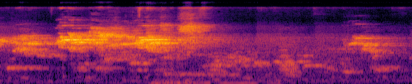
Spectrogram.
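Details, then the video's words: Budgerigars fed in the morning give a brief burst of scratchy chirping and squawky notes, fading to soft chatter before one last short call. "𝘽𝙪𝙙𝙜𝙞𝙚𝙨 𝙈𝙤𝙧𝙣𝙞𝙣𝙜 𝙁𝙤𝙤𝙙 𝙒𝙞𝙩𝙝 𝙈𝙤𝙧𝙣𝙞𝙣𝙜 𝘾𝙝𝙞𝙧𝙥𝙞𝙣𝙜 𝙎𝙤𝙪𝙣𝙙𝙨"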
